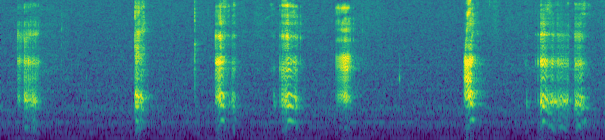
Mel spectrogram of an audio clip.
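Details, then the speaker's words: Baby boy with hiccups, fussy about being burped: seven short, abrupt vocal catches about a second apart, each a brief gulping squeak. "oh M you got the hiccups are you getting mad are you angry you got a burp"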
